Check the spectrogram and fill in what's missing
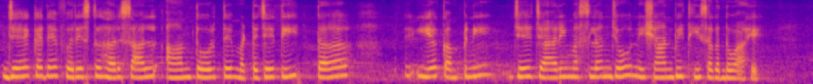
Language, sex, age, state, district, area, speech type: Sindhi, female, 18-30, Gujarat, Surat, urban, read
